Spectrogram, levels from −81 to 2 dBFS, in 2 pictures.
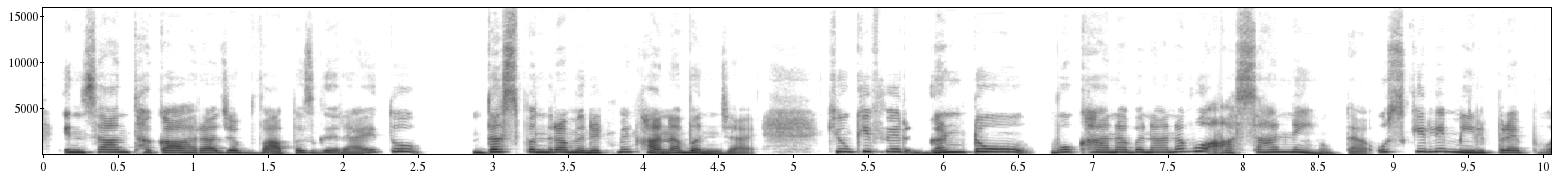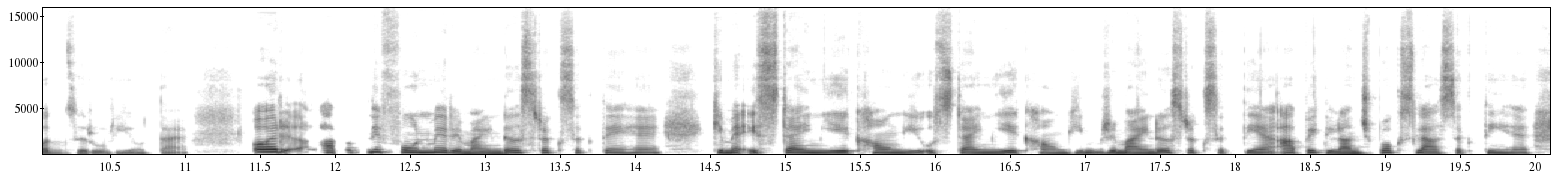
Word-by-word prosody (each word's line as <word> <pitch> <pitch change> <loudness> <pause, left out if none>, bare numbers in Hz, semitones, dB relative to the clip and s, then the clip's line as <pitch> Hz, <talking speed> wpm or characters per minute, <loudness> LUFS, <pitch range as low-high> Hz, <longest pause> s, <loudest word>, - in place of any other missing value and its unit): इंसान 255 +1 +4
थका-हारा 225 -2 +2
जब 205 -4 0
वापस 200 +3 0
घर 195 -2 -3
आए 200 +9 -3
तो 320 -1 -1 0.4
10-15 260 0 +5
मिनट 220 -3 +5
में 275 - +1
खाना 200 -5 +2
बन 190 -7 +4
जाए, - - -7 0.5
क्योंकि 305 +1 +2
फिर 305 -1 -2 0.2
घंटों 260 +5 +7 0.5
वो 270 - +1
खाना 255 0 +2
बनाना 250 +2 +1
वो 350 - +3
आसान 260 0 0
नहीं 250 -8 +3
होता 165 - -10
है, - - -6
उसके 290 +2 -3
लिए 315 +2 -2
मील 240 -6 +6
प्रेप 225 -2 0
बहुत 160 -3 -9
ज़रूरी - - -13
होता 175 +2 -17
है 205 -2 -17 0.5
और 280 0 +7 0.3
आप 235 - -1
अपने 250 +3 -3
फ़ोन 240 -3 +1
में 240 0 +3
रिमाइंडर्स 185 +4 -3
रख 215 +1 -7
सकते 210 -1 -12
हैं 190 +1 -9 0.4
कि 220 - +1
मैं 200 - 0
इस 200 - -4
टाइम 195 -1 0
ये 195 0 +1
खाऊँगी, 185 -2 -4
उस 190 +1 -8
टाइम 180 -2 -3
ये 195 +3 0
खाऊँगी, 175 0 -8 0.2
रिमाइंडर्स 185 +2 -2
रख 210 0 -11
सकती 190 +1 -9
हैं, 185 - -5
आप 205 +1 -4
एक 220 -2 -4
लंच 165 -2 -3
बॉक्स 215 +1 -5
ला 180 -3 -2
सकती 190 -1 -8
हैं, 185 +1 -9
215 Hz, 185 wpm, -21 LUFS, 190-250 Hz, 0.5 s, घंटों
